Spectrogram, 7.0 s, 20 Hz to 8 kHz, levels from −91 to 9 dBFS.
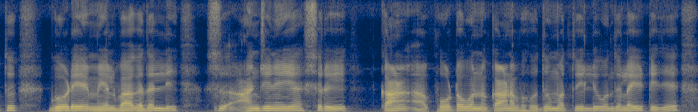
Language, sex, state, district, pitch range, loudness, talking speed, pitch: Kannada, male, Karnataka, Koppal, 130-140 Hz, -18 LUFS, 110 wpm, 135 Hz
